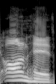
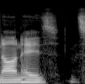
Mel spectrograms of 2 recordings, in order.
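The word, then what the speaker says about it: Arnheid: Now that I'm hearing it, the D in Arnhild is pronounced like a Z as well.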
